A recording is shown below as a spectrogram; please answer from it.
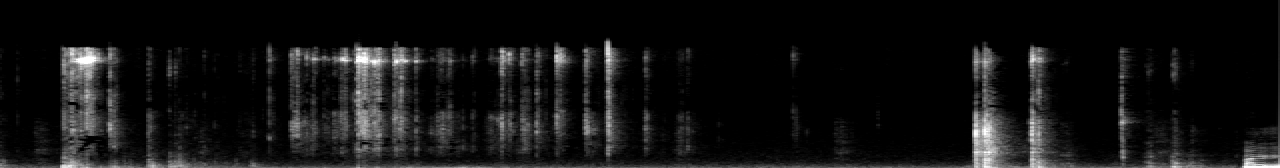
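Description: Euro coins clinking and clicking as they are picked from stacks and set down on a fabric mat: a sharp clink about half a second in, a run of lighter clicks around two to three seconds, and a few more clinks about six seconds in.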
